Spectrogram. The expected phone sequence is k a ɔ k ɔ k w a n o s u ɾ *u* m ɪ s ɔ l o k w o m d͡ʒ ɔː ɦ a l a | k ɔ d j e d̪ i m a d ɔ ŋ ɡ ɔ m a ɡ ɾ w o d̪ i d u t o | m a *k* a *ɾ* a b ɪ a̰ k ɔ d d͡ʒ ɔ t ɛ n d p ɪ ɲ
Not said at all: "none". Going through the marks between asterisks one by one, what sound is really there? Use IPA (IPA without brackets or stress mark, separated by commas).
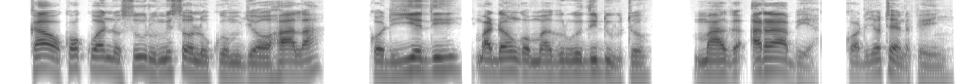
u, ɡ, ɾ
